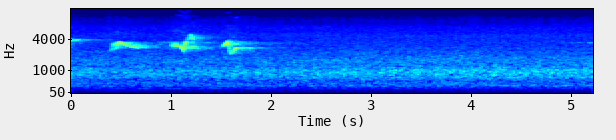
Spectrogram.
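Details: A male scarlet tanager singing high in the treetops by a pond at Stony Brook Wildlife Sanctuary, Norfolk, Massachusetts, in 2021, gives three quick, hoarse, slurred phrases in under two seconds, then falls silent over distant traffic.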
